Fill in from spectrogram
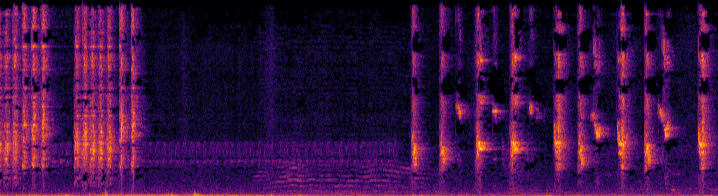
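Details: Long-tailed shrike from Sumatra singing: harsh scratchy bursts at first, then a soft run of faint warbled notes, followed by a rapid series of sharp, loud chips and whistles.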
